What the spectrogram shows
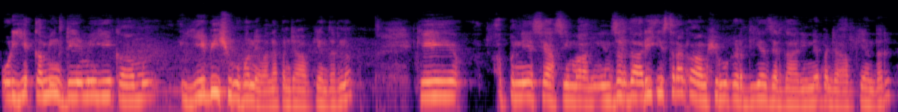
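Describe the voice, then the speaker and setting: A man's voice: high-pitched, unhurried, warm tone, breathy edge, highs cut off. A man in rambling, heated political commentary on a group call, full of restarts and fillers.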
